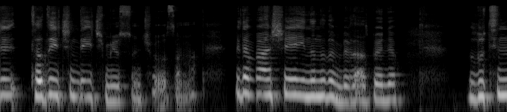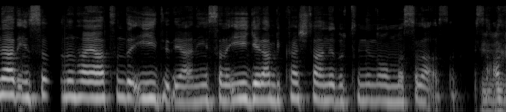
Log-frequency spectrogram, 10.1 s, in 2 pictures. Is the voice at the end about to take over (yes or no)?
yes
